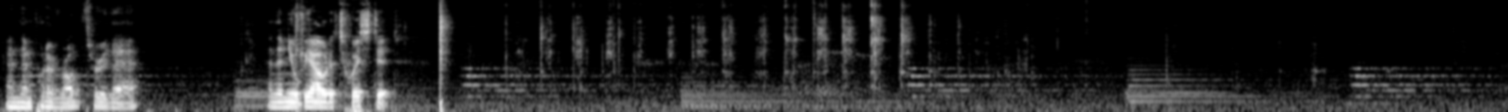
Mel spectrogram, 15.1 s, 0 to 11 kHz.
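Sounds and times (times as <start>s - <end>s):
soft background music: 0.0s - 15.0s
clicks and scrapes of unscrewing: 5.0s - 10.4s.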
